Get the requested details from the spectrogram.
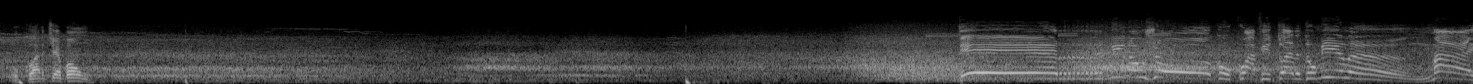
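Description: A stadium crowd roars steadily and swells louder.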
